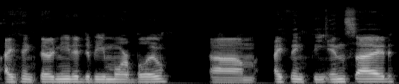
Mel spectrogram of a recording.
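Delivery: normal talking voice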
